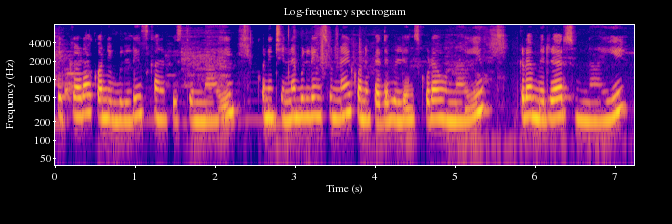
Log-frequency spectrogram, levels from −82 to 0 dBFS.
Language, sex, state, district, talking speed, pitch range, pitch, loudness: Telugu, female, Andhra Pradesh, Sri Satya Sai, 130 wpm, 215-250 Hz, 235 Hz, -17 LUFS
